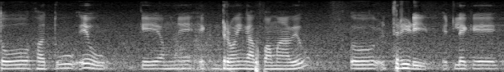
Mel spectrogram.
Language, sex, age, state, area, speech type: Gujarati, male, 18-30, Gujarat, urban, spontaneous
